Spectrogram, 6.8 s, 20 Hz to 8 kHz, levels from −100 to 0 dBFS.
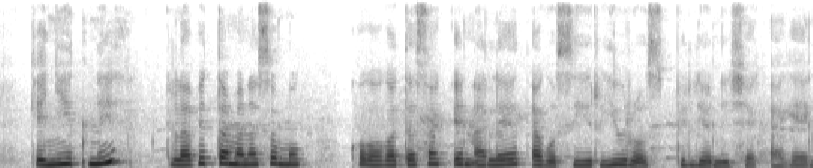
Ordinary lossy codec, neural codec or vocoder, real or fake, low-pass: none; none; real; none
